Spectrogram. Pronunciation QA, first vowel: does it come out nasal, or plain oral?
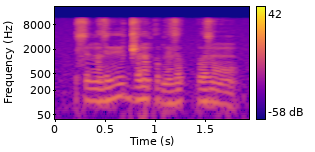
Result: oral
